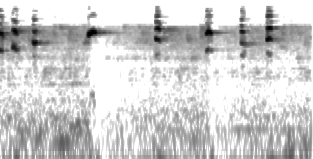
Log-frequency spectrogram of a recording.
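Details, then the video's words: Brown-throated sunbird giving sharp, very high chips and short whistled notes, several with a thin ringing tail, spaced irregularly about every half second, over faint hiss; a training recording meant to prompt caged songbirds to sing. "burung kicau Kolibri ninja gacor ngeroll"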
